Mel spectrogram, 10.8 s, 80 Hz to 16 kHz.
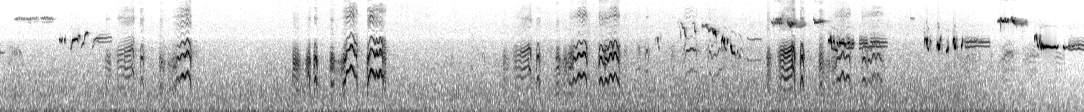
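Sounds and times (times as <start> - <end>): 
Monteiro's storm petrel calls: 0.1 - 2.0, 2.9 - 3.9, 5.0 - 10.8.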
